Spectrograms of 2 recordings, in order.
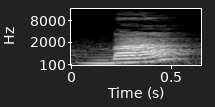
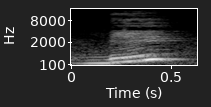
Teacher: জবরের উচ্চারণ হালকা মুখে ফাঁকা হবে উপরের দিকে, জেরের উচ্চারণ হালকা নিচের দিকে চাপ দিতে হবে একটু শক্ত করে।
